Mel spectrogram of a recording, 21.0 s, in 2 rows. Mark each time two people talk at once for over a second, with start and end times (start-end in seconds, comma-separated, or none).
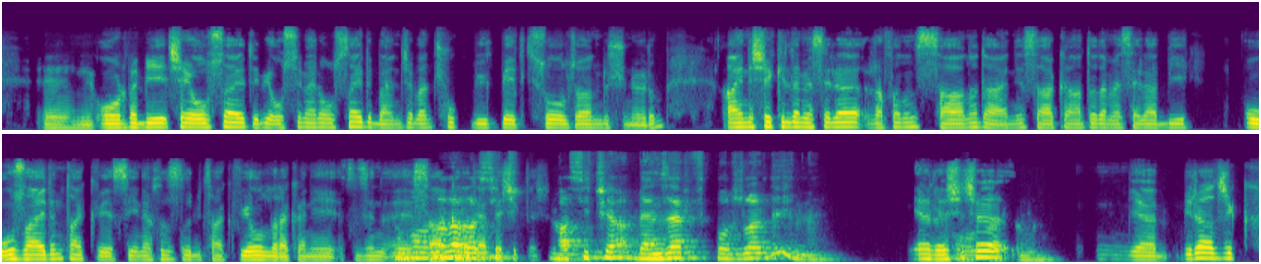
13.8-15.1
